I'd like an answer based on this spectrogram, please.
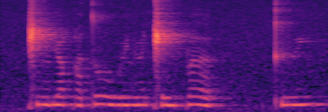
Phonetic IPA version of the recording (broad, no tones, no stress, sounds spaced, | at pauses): ǁ ĩ l ɾʲ u q ɐ t o w ʉ lʲ w ɐ̃ ǁ ɨ j p ɐ | kʼ ɨ j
